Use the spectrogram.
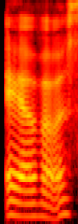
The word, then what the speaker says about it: Ella Vos: So Ella Vos is Spanish. It's pronounced Ella Vos in Spanish.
